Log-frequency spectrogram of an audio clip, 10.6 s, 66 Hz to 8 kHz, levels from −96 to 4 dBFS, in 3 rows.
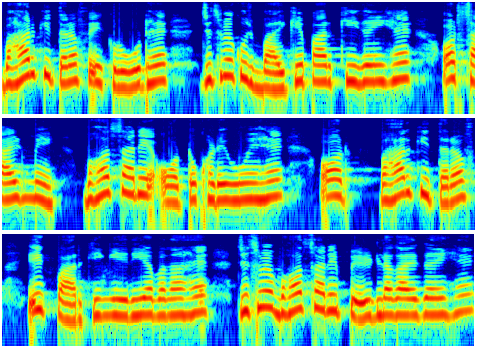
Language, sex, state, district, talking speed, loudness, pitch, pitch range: Hindi, female, Maharashtra, Solapur, 215 wpm, -13 LUFS, 265 Hz, 245-295 Hz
